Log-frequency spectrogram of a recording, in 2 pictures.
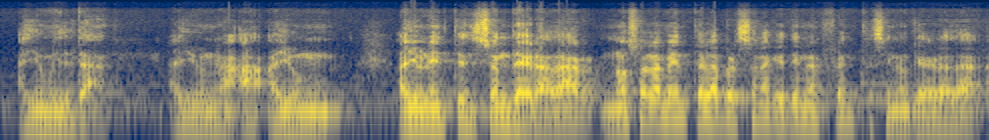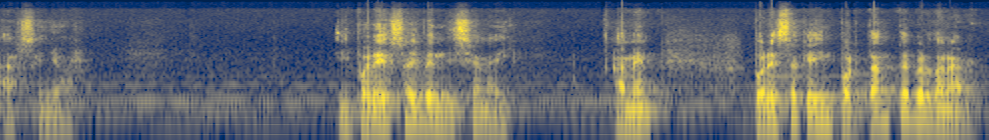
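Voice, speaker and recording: A man's voice: medium pitch, a little mellow. A man with a Chilean Spanish accent preaching a Bible study from his home, earnest and repeating his phrases. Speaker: lay preacher.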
